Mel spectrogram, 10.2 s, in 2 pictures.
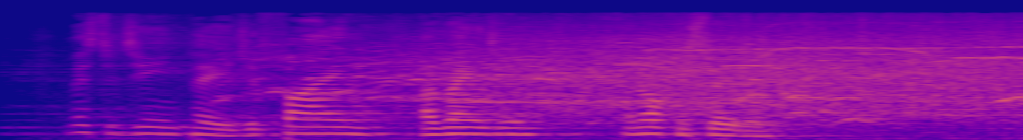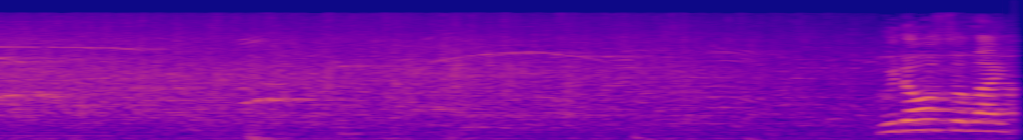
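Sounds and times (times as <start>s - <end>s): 
speech: 0.4s - 4.2s, 9.6s - 10.2s
audience applause: 1.8s - 10.2s.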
